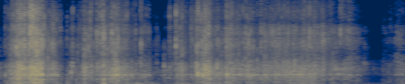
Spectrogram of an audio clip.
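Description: Thin clear plastic packaging bag crinkling and rustling in the hands as a bra is pulled out of it, in several louder surges. The crinkling stops shortly before the end.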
